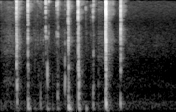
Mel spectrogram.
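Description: Rapid keystrokes on a computer keyboard, about a dozen crisp close clicks in an uneven burst that stops abruptly, with no voices.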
